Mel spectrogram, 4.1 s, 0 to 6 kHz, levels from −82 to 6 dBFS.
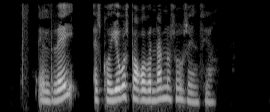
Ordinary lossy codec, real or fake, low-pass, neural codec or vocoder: Opus, 64 kbps; real; 5.4 kHz; none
